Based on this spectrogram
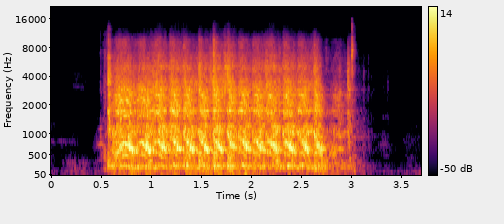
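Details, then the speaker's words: Diesel cranked with an Autogen 4500A jump starter on boost, no batteries connected, showing two bars of charge. It cranks evenly about three and a half turns a second for nearly three seconds without firing; the engine is very hard to start, and glow plugs are thought to draw more than cranking. "I have no one I don't see this one starting either she's just really really really hard to start"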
